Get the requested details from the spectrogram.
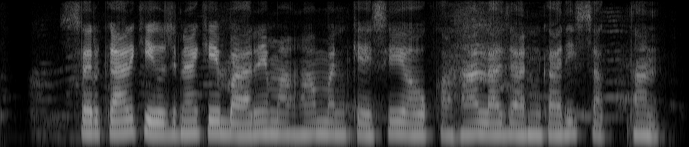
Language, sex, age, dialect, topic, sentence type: Chhattisgarhi, female, 51-55, Eastern, agriculture, question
